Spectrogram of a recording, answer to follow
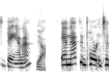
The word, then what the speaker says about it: Danna: know people call me Dana or Diana or and stuff like that and some people never bothers me I'll never correct you but my name's Dana yeah and that's important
